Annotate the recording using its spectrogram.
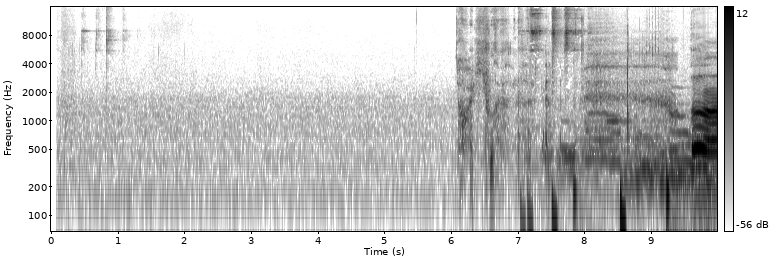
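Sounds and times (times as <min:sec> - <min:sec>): steady hiss: 0:00.1 - 0:10.0.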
